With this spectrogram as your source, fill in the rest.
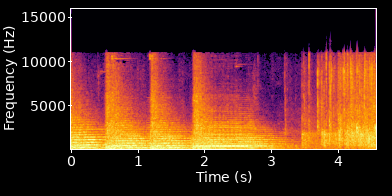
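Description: A school band plays a final chord that rings out in a large hall.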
